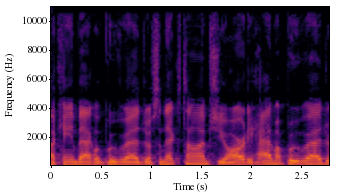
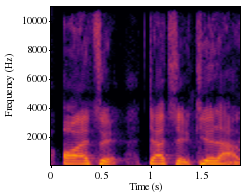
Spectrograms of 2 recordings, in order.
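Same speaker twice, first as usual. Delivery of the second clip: louder, furious get-out; livid clerk; 7 dB louder than usual. Retold or imitated. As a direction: throw him out in a rage. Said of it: "she's fucking livid".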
